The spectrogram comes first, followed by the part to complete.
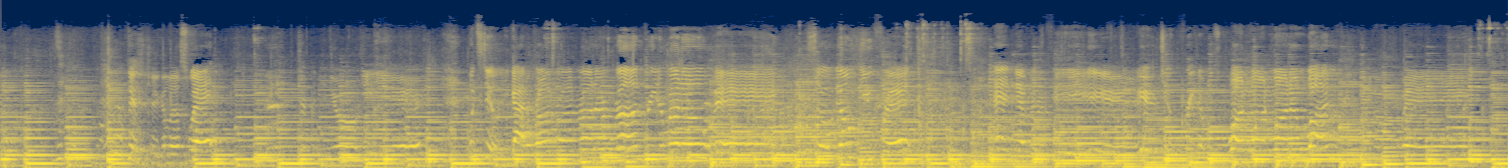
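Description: Musical-theatre show tune: a boy's solo voice singing the lead over an instrumental backing with a steady, bouncing low beat, sung in a key lower than suits his voice.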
